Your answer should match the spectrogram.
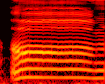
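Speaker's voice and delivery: high, strained ugh into a laugh; mock anxious groan. Voicing the silent stomach anxiety as a high groan. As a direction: groan like a numb stomach ache. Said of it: "You're just like".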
